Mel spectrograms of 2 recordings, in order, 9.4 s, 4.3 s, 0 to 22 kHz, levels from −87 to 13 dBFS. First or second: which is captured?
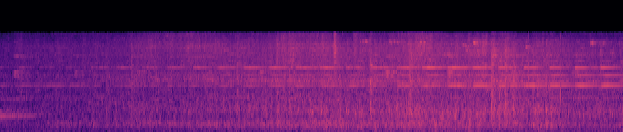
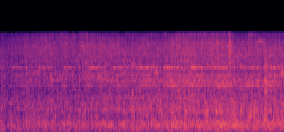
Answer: first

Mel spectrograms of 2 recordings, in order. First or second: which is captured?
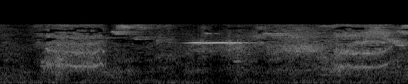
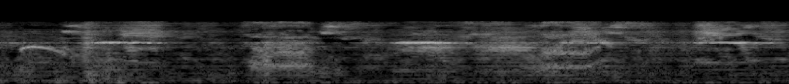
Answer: first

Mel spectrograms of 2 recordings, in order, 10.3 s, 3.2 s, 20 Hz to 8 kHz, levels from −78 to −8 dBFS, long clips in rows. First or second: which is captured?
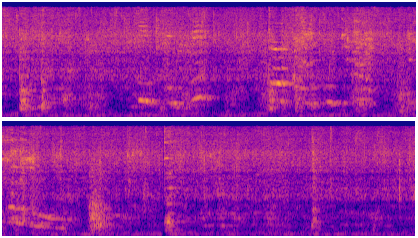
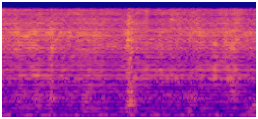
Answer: first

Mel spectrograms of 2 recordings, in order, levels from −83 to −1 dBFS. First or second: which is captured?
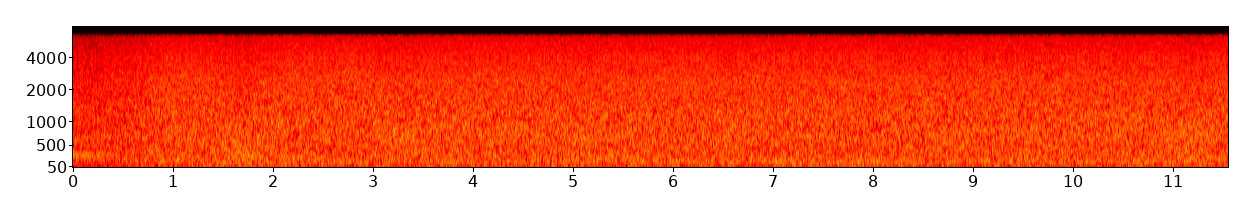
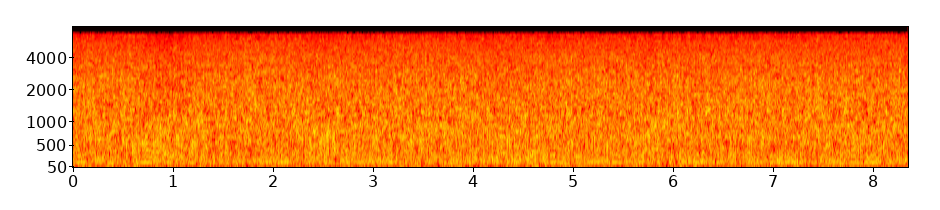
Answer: first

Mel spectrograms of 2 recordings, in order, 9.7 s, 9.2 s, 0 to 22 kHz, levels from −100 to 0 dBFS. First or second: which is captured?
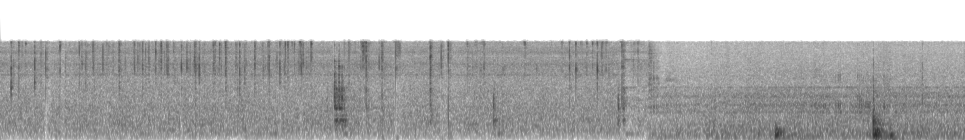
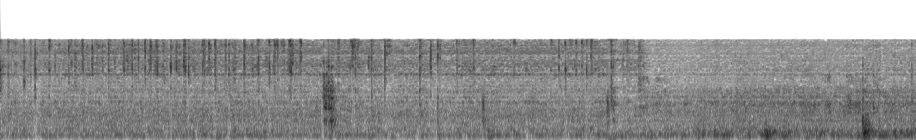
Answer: first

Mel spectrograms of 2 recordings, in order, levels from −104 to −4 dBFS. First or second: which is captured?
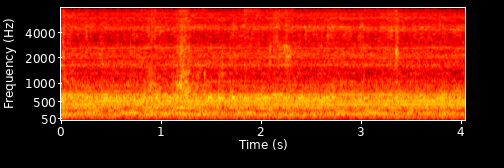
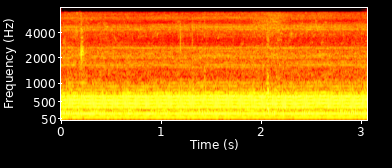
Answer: second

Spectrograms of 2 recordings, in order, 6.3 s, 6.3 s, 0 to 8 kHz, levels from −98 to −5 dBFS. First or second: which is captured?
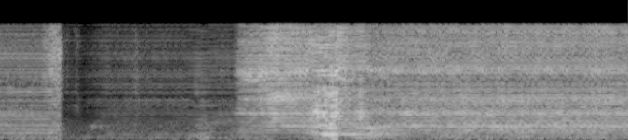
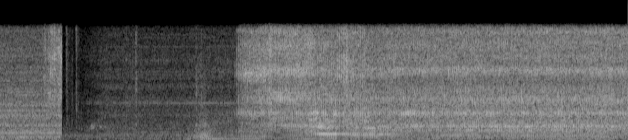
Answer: second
